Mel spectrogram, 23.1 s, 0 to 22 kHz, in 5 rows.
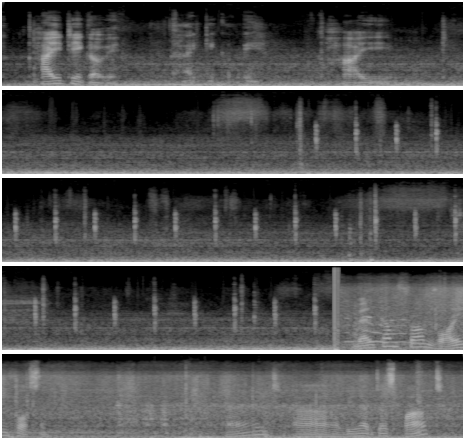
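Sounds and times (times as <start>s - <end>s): car cabin rumble: 0.0s - 23.0s.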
